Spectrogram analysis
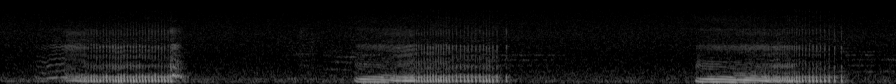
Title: Храп кота. Snoring cat. Глубокий сон кота. Животные.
